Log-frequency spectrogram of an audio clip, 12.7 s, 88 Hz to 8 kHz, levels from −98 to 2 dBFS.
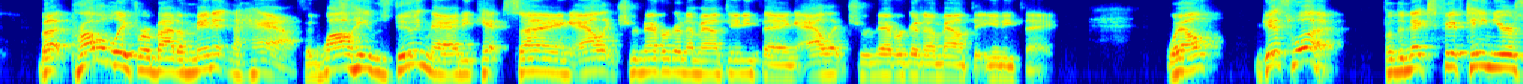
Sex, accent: male, American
